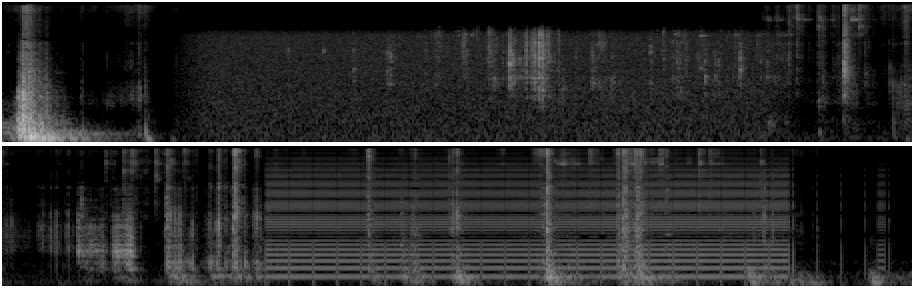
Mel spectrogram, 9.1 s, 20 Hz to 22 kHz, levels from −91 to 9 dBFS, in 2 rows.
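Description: Digital radio blending to analogue runs from 0.84 s to 4.01 s. The receiver lost its digital stream and cross-faded, over about 219 ms, to the FM broadcast of the same station, then returned. The level shifts by about 3 dB, and a bed of hiss rises to roughly 25 dB below the sound.

GSM phone buzz follows from 5.87 s to 8.46 s. A 2G handset nearby is on a call, pulsing its transmitter 217 times a second. The audio circuitry rectifies those radio bursts into an audible signal. The result is a hard, raspy 217 Hz buzz dense with harmonics, unrelated to the sound itself, nearly steady at about 11 dB below it.

GSM signalling bursts take over from 8.46 s to 8.99 s. A 2G phone nearby is in a call, but its user has gone silent, so it sends only sparse groups of bursts at the 217 Hz rate. Once rectified, these come through as even ticks with a longer buzz twice a second, sitting around 15 dB under the sound.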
